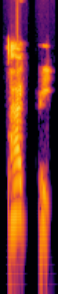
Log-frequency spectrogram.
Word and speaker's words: PAgP: with the the first protocol okay the pagp pronounced as tag p okay so a path d is a cisco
